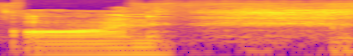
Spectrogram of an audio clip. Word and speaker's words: Onn: it's $25 it's by the company on which is spelt on except with the extra in and you know it's I will admit on as a really good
